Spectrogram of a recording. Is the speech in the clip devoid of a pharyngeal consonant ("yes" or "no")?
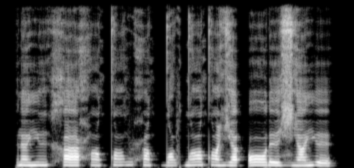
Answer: no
